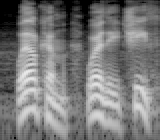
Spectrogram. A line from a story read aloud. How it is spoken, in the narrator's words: they cried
